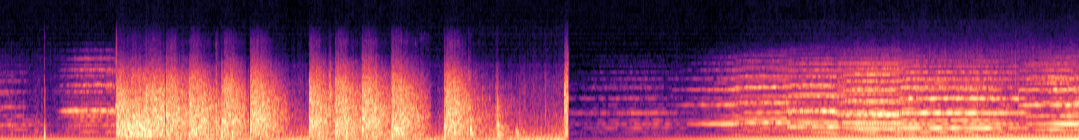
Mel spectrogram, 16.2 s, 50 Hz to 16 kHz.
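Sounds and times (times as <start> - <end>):
faint low hum: 0.0 - 16.1
revolver gunshots: 1.7 - 7.8.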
